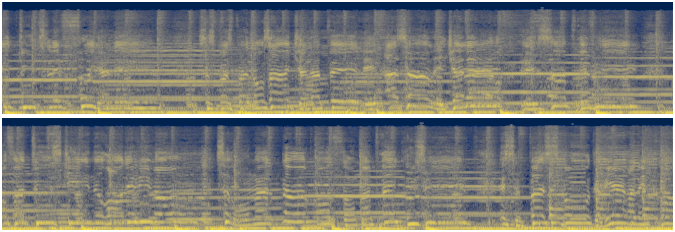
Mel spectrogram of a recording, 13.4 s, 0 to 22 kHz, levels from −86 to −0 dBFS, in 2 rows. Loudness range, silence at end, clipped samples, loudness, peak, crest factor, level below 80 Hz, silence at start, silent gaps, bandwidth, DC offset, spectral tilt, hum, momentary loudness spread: 1 LU; 0 s; under 0.1%; -13 LUFS; 0 dBFS; 10 dB; -14 dBFS; 0 s; none; 16.5 kHz; under 0.1%; -4.5 dB/octave; none; 2 LU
